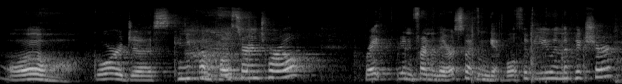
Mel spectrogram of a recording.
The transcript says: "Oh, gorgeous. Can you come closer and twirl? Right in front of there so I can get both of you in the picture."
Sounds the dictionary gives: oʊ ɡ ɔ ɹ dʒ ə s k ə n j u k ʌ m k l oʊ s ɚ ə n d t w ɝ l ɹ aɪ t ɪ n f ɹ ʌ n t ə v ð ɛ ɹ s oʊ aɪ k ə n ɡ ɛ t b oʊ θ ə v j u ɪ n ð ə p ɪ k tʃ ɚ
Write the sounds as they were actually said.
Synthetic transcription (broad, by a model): oʊ ɡ ɔ ɹ dʒ ə s k ə n j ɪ k ʌ m k l oʊ s ɚ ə n t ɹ l ɹ aɪ t ɪ n f ɹ ʌ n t ə v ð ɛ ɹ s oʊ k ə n ɡ ɛ t b oʊ θ ə v j u ɪ n ð ə p ɪ k tʃ ɚ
